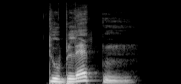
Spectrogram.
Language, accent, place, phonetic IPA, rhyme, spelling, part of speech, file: German, Germany, Berlin, [duˈblɛtn̩], -ɛtn̩, Dubletten, noun, De-Dubletten.ogg
- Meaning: plural of Dublette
